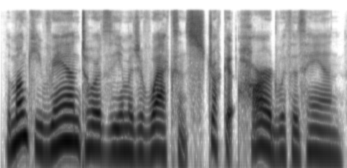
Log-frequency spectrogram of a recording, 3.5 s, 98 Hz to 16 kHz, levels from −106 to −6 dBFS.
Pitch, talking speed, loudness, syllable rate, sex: 170 Hz, 260 wpm, -19 LUFS, 5.8 syllables/s, female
